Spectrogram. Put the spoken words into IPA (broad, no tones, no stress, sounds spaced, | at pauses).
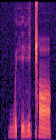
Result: b u fʲ ə vʲ ə ǁ ɑ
